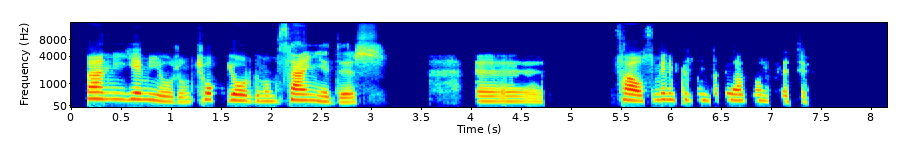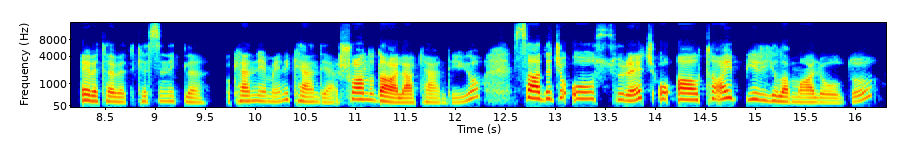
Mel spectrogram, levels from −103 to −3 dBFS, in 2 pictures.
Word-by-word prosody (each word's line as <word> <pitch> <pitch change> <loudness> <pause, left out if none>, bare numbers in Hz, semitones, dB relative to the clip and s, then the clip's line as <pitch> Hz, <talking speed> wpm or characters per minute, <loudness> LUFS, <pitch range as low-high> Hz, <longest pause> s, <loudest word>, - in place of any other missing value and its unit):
Ben 270 -1 +2
yemiyorum, 235 -10 -4
çok 245 +1 -2
yorgunum, 195 -4 -1
sen 230 +3 +4
yedir. 170 -7 -6 0.9
Eee, 90 - -6 0.7
sağ 225 -3 +5
olsun 210 +4 -8
benim 245 -1 -3
kızım 230 -1 -13
da 235 - -13
biraz 220 -2 -1
manipülatif. 195 -4 -12 0.9
Evet, 200 -4 +3
evet 165 -3 -2
kesinlikle, 180 -5 -8 0.2
o - - -19
kendi 195 +2 -1
yemeğini 185 +5 -6
kendi 170 -6 -3
yer. 145 - -9
Şu 260 - 0
anda 245 -3 +4
da 195 - +9
hâlâ 150 -2 +5
kendi 150 -2 -8
yiyor. 225 - -5 0.3
Sadece 280 -1 +6
o 275 0 +1
süreç 235 +4 0
o 265 -1 +2
6 240 +2 +6
ay, 280 +3 +4
1 255 0 -1
yıla 200 -5 +1
mal 160 -1 -2
oldu. 155 - -6
200 Hz, 140 wpm, -24 LUFS, 170-240 Hz, 0.9 s, da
